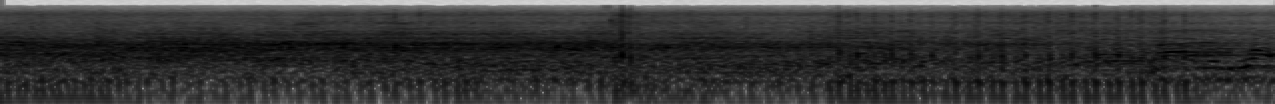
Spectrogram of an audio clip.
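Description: Large touring motorcycle's engine running with a steady low throb.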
